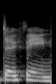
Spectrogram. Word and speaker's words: Dauphine: You mentioned the Dauphine of France. Is that how you say it? Dauphine, yeah.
